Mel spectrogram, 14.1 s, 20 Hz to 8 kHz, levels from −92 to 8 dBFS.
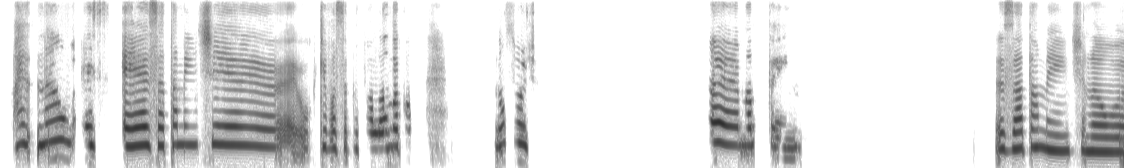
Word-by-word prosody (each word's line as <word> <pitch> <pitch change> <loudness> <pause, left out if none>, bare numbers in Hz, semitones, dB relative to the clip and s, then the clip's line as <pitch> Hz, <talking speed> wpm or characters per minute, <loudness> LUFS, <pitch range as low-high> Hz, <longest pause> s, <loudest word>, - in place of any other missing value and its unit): Mai, 330 +2 -3
não 370 +4 +1 0.2
exa 315 -2 -2
é, 305 +1 +7
exatamente, 320 +2 -1
eh, 315 +2 0
o - - -8
que 290 - -3
você 270 -1 -5
tá 265 - -16
falando 260 +2 +1
acon 285 -1 -4 1.0
Não 305 +3 -2
surge. 345 -4 -3 2.2
É, 340 -4 +6
não 310 0 -2 0.2
tem. 140 -1 -9 2.4
Exatamente, 255 -2 0
não 220 -1 +2
300 Hz, 80 wpm, -23 LUFS, 260-320 Hz, 2.4 s, é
